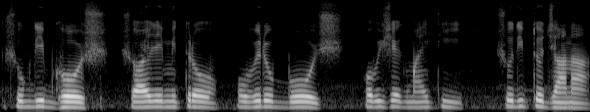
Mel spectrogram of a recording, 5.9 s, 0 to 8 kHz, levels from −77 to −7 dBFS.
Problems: none marked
